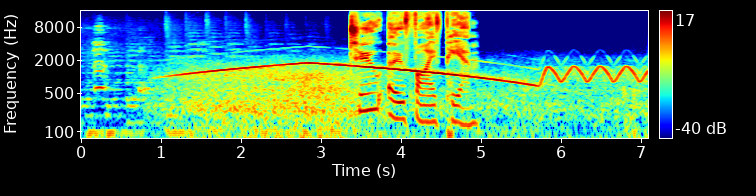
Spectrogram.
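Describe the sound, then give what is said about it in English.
A loud ambulance siren wails, slowly rising and falling, then switches to a rapid warbling yelp, over rumbling traffic noise while a voice speaks briefly. “So it turns out, if you have a mild heart attack, you can ride in an ambulance and be taken to a hospital as far north as she can go.”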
